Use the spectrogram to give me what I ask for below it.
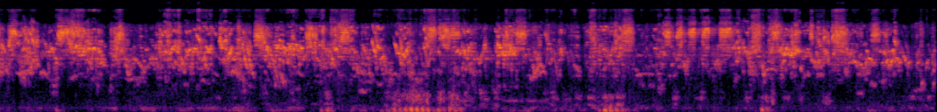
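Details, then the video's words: Budgerigar chatter, continuous high chirps and warbling from several birds, broken by brief low thumps or murmurs around four and six seconds. "Beautiful Budgies Chirping Sounds"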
